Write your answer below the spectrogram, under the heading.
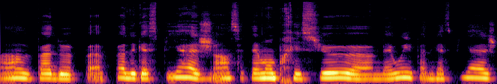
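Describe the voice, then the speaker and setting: With fairly even intonation, a woman talks at a medium pitch. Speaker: tarot card reader and medium. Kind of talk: spiritual card reading. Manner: halting.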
